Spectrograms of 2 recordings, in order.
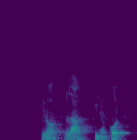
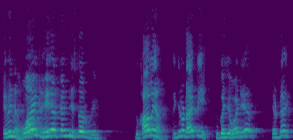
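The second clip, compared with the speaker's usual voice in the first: higher, louder, half mocking; loud preaching; 7 semitones higher, 6 dB louder than usual. Real, not acted. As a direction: drive the joke home loudly. Preacher mocks vanity loudly.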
